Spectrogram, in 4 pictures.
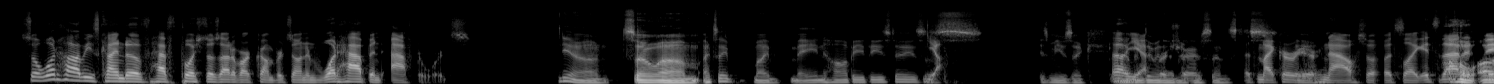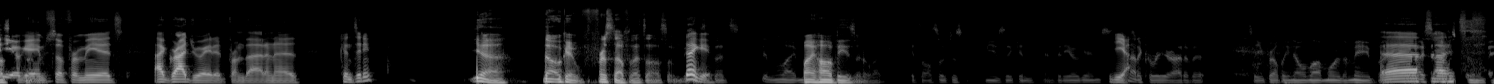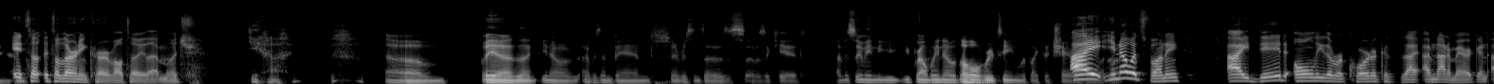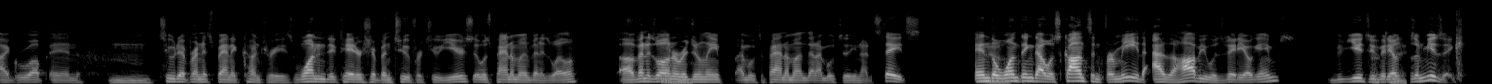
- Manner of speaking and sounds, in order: other background noise; laughing while speaking: "Yeah"
- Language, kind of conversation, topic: English, unstructured, What hobby pushed you out of your comfort zone, and what happened next?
